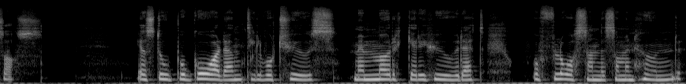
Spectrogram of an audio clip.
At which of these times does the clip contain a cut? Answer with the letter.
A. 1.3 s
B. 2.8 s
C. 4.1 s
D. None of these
D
